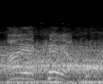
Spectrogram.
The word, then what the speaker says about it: Iaukea: It's pronounced Iaukea.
